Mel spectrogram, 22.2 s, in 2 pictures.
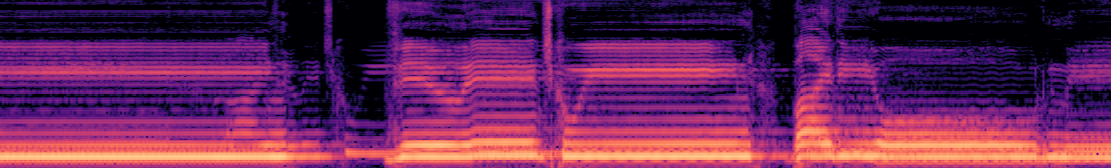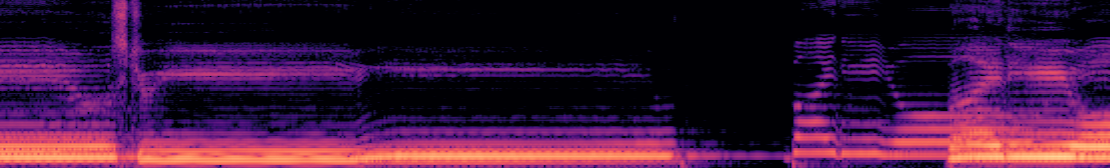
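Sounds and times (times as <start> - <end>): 
baritone voice singing: 0.0 - 17.9, 19.0 - 22.2.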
